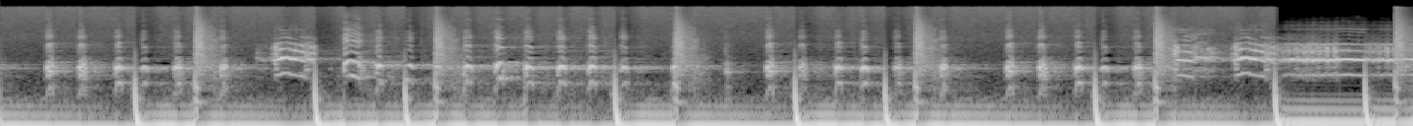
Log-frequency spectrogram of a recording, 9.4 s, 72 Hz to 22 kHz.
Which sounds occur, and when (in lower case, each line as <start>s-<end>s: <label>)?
0.0s-9.4s: music
7.5s-7.6s: cluck
7.8s-9.4s: crowing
